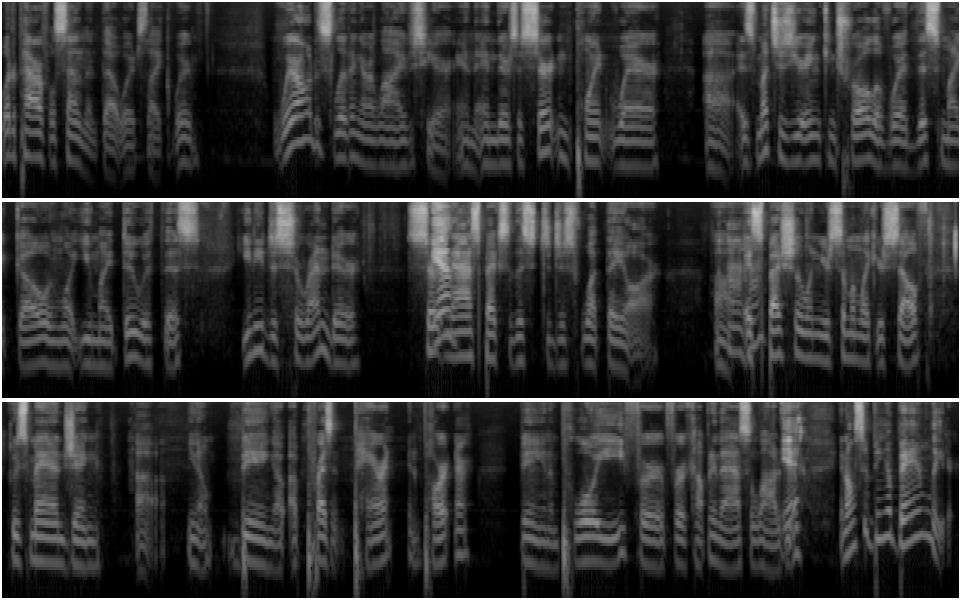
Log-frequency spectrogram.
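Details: Adult male speaker; normal voice.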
